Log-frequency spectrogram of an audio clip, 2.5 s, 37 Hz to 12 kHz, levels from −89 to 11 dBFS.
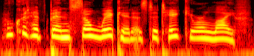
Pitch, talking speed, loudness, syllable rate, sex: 255 Hz, 260 wpm, -16 LUFS, 4.9 syllables/s, female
